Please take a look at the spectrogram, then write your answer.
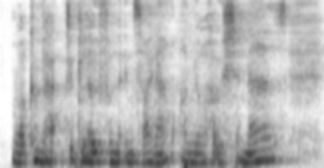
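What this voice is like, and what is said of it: Hoarse, partly lost voice. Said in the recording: “as you can hear, I've lost my voice a little bit... yesterday I could barely speak”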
